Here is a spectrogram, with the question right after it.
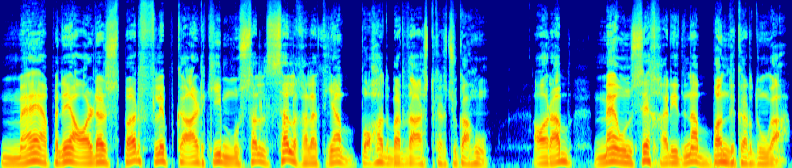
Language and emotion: Urdu, angry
